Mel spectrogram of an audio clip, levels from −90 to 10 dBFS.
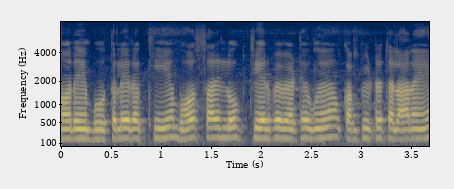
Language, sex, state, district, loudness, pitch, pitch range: Hindi, female, Haryana, Rohtak, -15 LUFS, 185 Hz, 180-190 Hz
